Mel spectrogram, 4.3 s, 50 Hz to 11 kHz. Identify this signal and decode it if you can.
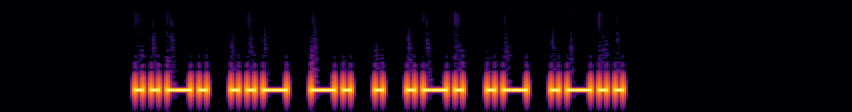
Morse code, heard as a keyed tone, about 30 wpm, 700 Hz. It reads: FUNERAL
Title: Seven Letter Words - 30wpm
